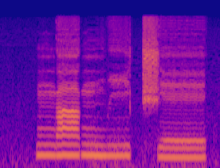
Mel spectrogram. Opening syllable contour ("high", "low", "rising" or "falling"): high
